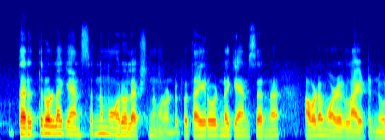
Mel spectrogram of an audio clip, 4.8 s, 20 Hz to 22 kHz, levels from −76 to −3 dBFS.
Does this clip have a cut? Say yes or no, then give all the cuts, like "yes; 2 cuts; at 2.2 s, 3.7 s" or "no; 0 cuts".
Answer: no; 0 cuts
